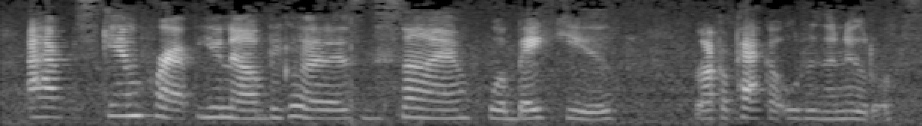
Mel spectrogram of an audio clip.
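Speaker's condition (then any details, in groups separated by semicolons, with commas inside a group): No condition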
